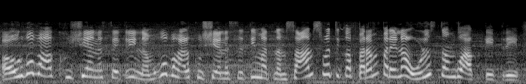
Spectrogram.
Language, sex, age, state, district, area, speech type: Kannada, female, 18-30, Karnataka, Dharwad, rural, spontaneous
